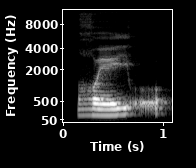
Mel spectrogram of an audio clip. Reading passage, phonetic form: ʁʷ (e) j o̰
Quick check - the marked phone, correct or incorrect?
correct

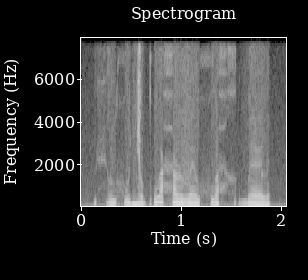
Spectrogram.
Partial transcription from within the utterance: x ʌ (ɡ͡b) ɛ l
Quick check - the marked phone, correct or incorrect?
correct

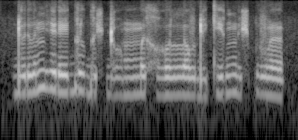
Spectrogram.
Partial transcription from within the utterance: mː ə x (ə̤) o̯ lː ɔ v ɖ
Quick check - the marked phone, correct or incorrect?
incorrect: ɔ̤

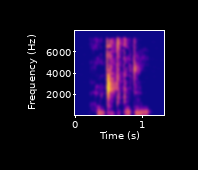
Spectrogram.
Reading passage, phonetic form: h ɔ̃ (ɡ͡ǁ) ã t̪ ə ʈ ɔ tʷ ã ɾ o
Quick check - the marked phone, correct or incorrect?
correct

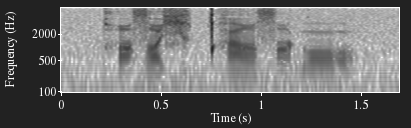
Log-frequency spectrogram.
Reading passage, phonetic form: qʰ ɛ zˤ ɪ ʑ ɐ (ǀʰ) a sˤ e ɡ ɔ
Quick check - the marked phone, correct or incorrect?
incorrect: ǃʰ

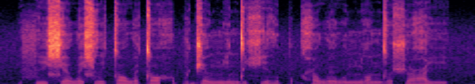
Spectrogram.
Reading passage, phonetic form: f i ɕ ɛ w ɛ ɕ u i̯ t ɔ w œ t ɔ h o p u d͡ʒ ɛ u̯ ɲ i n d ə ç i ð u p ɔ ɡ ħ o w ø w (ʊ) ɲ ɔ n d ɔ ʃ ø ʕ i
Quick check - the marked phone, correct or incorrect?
incorrect: u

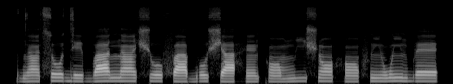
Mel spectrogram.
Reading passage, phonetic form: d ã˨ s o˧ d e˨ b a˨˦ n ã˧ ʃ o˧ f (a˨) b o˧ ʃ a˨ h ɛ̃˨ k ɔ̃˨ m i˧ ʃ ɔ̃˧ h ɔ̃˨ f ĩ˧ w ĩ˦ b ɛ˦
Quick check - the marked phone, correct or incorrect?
correct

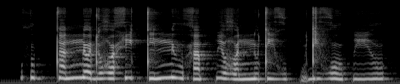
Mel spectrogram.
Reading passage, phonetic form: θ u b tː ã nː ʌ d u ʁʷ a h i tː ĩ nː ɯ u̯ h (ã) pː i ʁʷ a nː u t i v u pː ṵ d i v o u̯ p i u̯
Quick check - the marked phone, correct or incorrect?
correct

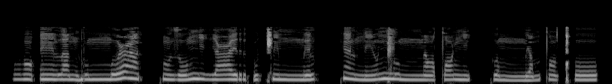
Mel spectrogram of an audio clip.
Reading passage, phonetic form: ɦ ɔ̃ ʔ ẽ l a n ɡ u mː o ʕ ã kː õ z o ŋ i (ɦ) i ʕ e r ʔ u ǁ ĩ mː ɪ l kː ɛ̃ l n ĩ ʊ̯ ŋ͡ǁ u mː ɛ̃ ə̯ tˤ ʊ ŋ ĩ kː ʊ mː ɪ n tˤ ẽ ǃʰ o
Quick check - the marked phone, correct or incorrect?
correct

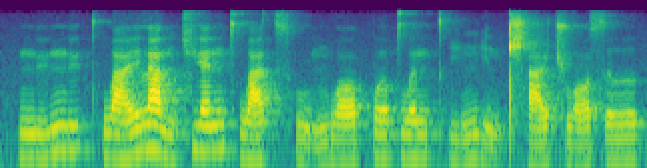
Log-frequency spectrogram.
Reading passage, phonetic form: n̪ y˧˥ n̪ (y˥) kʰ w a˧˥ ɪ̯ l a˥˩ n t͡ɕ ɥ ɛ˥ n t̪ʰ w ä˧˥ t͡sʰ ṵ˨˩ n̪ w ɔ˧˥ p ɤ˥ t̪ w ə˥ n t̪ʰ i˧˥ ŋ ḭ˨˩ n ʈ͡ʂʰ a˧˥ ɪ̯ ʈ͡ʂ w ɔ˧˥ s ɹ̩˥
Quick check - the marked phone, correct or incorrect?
correct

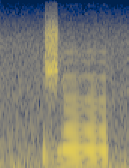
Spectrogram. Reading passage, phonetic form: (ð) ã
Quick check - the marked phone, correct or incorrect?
incorrect: ʒ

